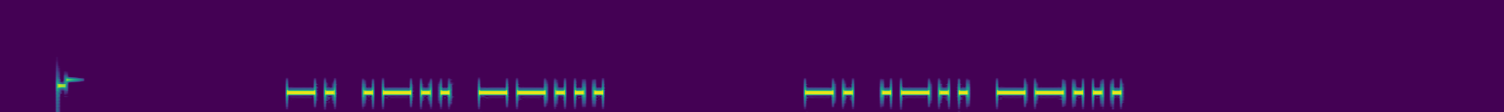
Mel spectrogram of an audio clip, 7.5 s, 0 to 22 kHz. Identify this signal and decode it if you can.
Morse code, heard as a keyed tone, about 25 wpm, 700 Hz. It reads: NL7 NL7
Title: USA Call Sign Prefixes - Repeated 2x - 25wpm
